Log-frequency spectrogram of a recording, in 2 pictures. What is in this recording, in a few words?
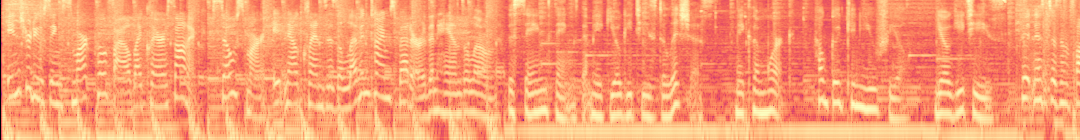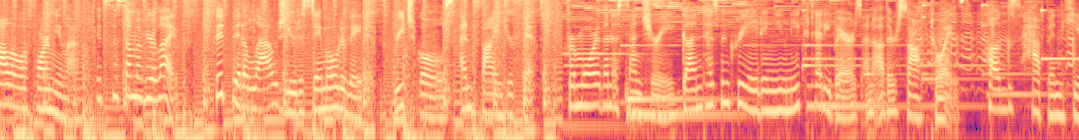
Commercial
